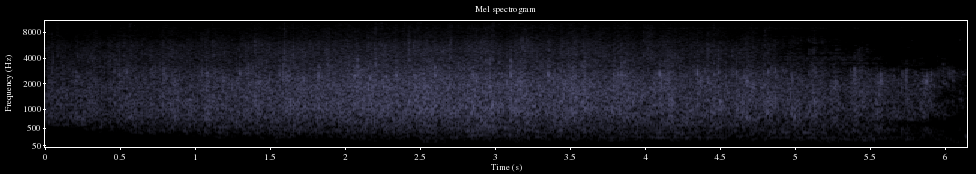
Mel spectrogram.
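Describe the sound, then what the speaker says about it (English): Steady applause from a graduation ceremony audience swells within the first second, stays loud and full for several seconds, then tapers slightly at the end. "let us give them a huge round of applause."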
